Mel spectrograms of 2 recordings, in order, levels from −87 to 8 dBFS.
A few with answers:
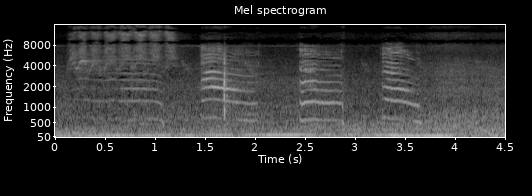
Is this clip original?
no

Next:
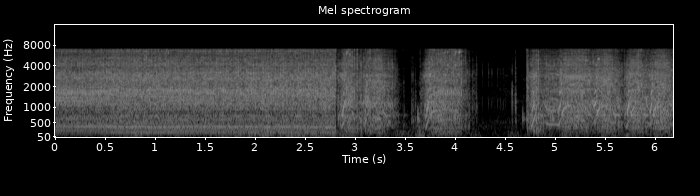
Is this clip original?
no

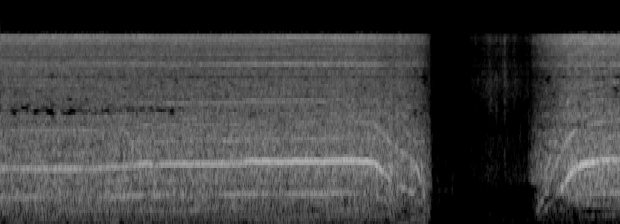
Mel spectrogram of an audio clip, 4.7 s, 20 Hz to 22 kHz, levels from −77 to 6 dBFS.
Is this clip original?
no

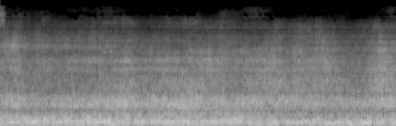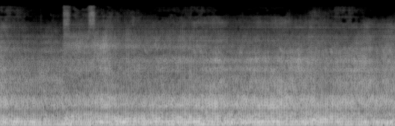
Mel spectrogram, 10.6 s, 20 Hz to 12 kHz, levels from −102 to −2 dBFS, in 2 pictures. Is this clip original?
no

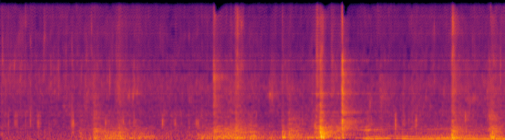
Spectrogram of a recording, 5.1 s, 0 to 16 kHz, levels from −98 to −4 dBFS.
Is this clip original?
no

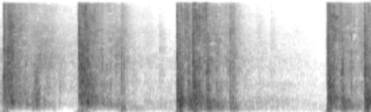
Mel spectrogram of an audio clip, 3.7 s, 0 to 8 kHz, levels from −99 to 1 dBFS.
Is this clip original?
yes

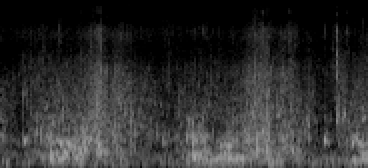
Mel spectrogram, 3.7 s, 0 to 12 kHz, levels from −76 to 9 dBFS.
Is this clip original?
no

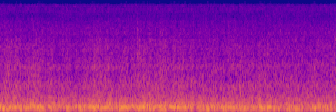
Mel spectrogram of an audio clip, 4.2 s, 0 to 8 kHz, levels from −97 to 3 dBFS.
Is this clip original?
no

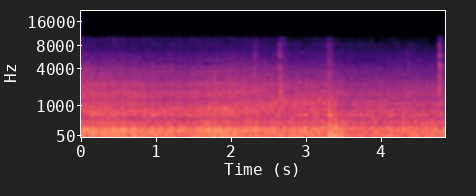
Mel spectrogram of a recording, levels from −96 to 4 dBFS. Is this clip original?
no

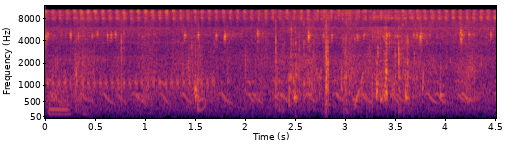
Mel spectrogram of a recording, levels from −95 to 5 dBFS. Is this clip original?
yes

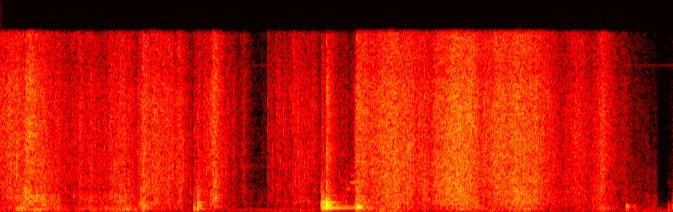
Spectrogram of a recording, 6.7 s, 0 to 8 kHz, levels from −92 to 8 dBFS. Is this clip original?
yes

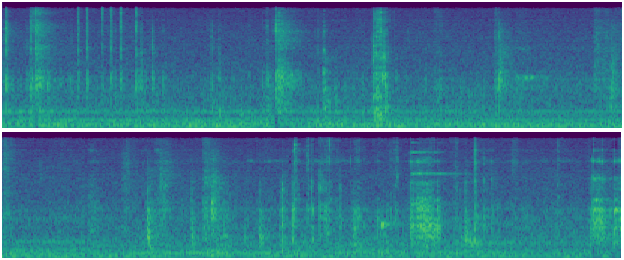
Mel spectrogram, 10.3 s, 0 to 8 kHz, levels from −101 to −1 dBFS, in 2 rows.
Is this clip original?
no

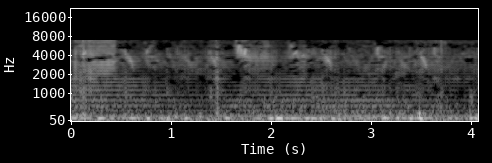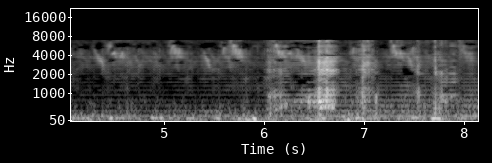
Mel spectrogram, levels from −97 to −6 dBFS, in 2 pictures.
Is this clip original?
no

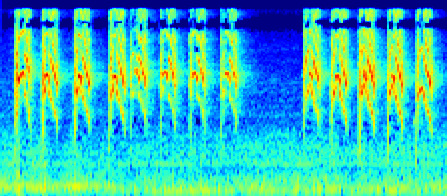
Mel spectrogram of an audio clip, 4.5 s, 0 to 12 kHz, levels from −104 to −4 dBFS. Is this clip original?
yes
